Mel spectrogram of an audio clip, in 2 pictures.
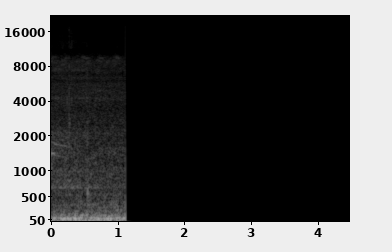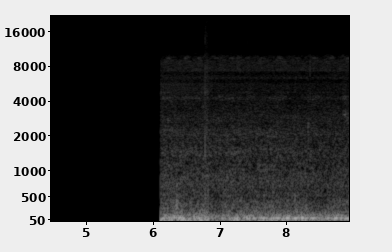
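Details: Low rumbling room or vehicle noise, broken by about five seconds of total silence in the middle before the rumble returns.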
